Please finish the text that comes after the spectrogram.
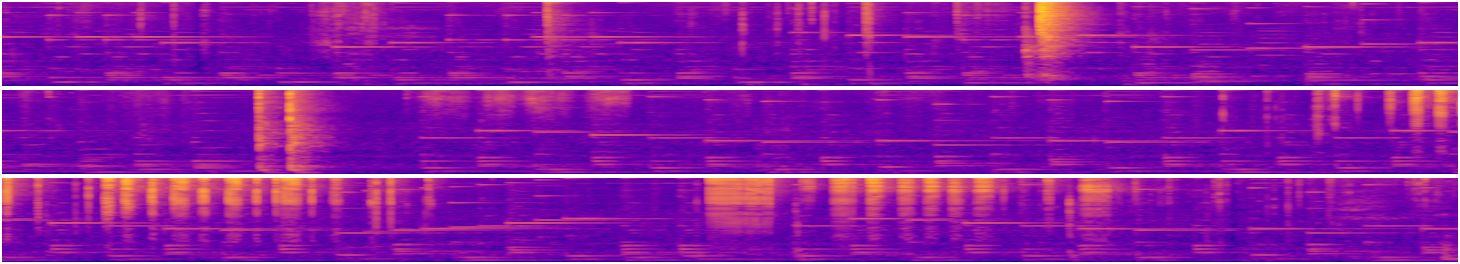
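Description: A welt awl (sukui-bari) that is not yet polished squeaks and creaks as it is drawn through thick leather, several grating bursts over steady background music, with quieter rubbing and handling noises between them.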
